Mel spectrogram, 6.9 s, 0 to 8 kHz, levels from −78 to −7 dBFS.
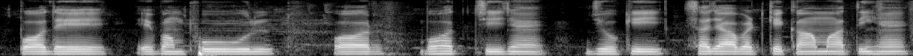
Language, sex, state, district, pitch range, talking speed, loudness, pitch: Hindi, male, Bihar, Bhagalpur, 120-125 Hz, 130 wpm, -18 LUFS, 125 Hz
